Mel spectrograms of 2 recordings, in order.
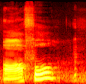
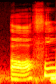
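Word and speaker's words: offal: feel feel me no I'm it it's it's awful awful not awful right like you gives me with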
